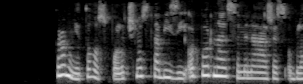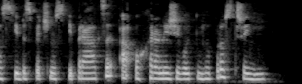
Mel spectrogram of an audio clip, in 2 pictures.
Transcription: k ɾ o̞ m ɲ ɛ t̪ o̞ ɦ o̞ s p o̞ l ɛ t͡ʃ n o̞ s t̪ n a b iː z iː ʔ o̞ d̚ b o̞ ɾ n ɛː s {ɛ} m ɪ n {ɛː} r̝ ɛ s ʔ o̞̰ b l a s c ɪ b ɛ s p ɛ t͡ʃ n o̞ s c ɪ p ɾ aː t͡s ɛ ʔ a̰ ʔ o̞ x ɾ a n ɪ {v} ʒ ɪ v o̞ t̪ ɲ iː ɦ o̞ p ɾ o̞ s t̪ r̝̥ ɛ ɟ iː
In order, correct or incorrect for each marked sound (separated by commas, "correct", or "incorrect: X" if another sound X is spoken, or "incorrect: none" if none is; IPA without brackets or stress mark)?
correct, incorrect: aː, incorrect: none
